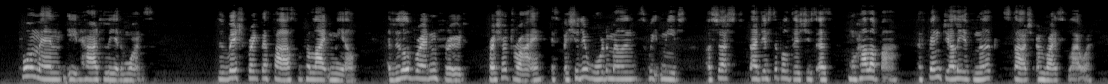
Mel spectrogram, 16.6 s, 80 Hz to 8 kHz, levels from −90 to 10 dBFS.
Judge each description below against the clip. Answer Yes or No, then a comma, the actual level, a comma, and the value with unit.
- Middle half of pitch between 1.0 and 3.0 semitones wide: Yes, average, 2.7 semitones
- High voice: Yes, high, 200 Hz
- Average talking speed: Yes, average, 150 wpm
